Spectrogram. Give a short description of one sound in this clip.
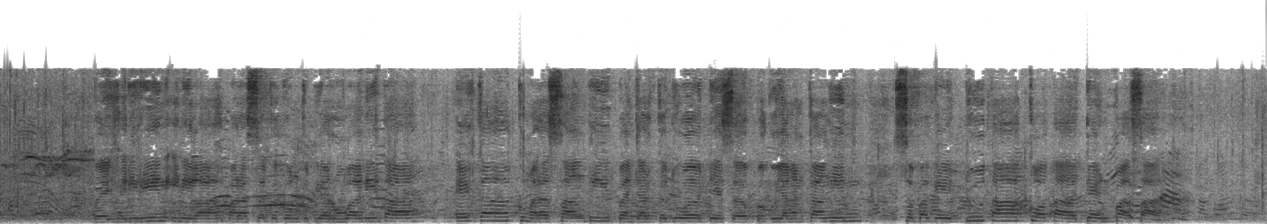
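A chorus of young women sings together.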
